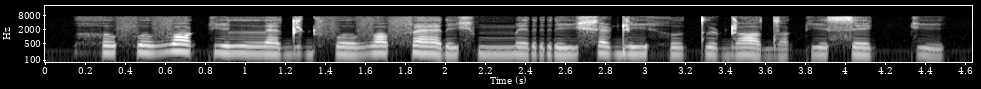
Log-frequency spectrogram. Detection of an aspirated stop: absent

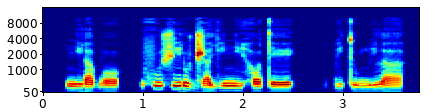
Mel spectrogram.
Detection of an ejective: absent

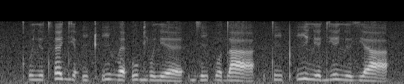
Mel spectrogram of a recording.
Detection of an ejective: present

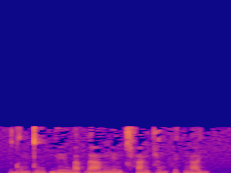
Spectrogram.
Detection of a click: absent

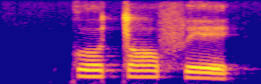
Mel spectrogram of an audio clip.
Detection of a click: absent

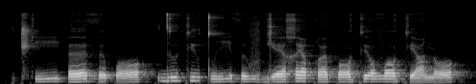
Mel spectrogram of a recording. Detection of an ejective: present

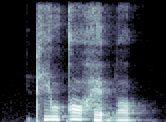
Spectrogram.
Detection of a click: absent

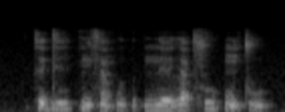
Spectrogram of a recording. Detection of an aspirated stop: absent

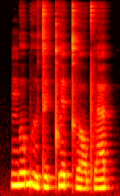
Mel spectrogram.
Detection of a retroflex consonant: absent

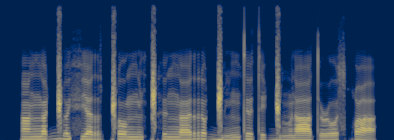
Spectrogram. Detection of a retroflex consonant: absent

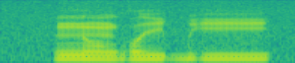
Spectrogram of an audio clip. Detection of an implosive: present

